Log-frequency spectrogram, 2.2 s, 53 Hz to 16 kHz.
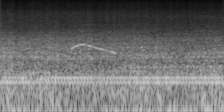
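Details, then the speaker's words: C7 Corvette ZR1 V8 on back roads after new spark plugs and a carbon clean-out fixed its check engine light issue: smooth, strong engine note pulling under acceleration over road noise, no misfire, stumble or rattle. Normal running. "Oh yeah, guys, she is back. We are back in business. Listen to her purr. Woo! Heck yeah. Oh God, she sounds good."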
